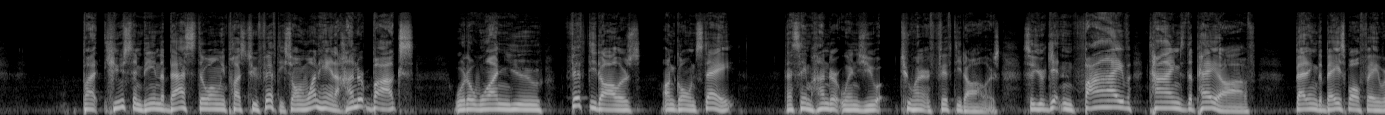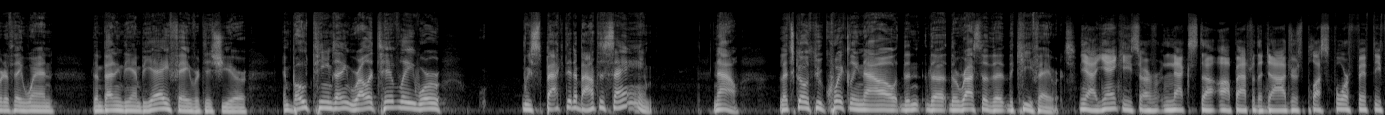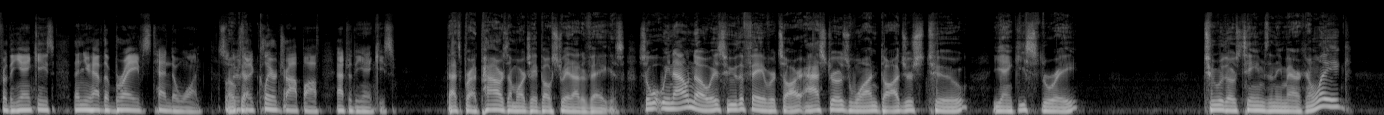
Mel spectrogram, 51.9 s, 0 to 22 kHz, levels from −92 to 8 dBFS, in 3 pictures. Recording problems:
none

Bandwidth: 14.5 kHz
